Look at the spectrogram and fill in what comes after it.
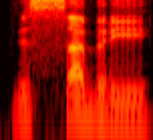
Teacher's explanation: بالصبر میں صاد کو سین پڑھا جاتا ہے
